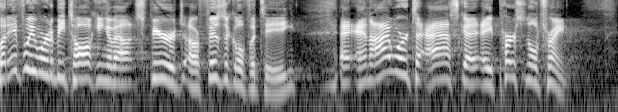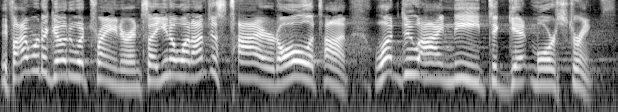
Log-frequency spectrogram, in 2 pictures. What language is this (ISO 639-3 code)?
eng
